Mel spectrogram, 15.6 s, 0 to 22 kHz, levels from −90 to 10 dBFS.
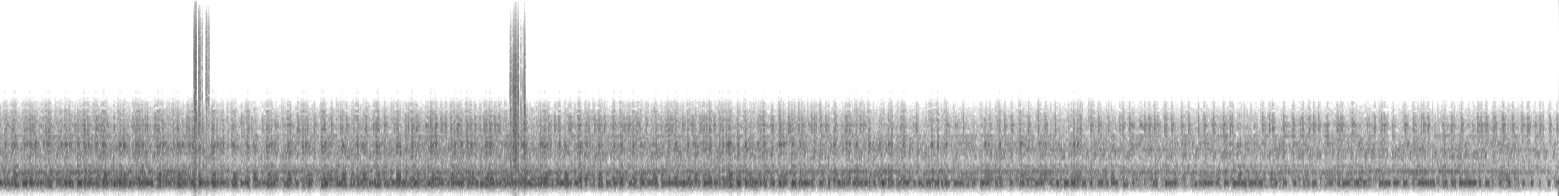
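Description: At 1.95 to 2.10 s and 5.11 to 5.27 s, cable scratch noise brings brief scratchy rustling, first about level with the sound, then louder. A worn cable or connector was likely moved. Spectrograms show ragged broadband smears; waveforms show dense, uneven bursts.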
